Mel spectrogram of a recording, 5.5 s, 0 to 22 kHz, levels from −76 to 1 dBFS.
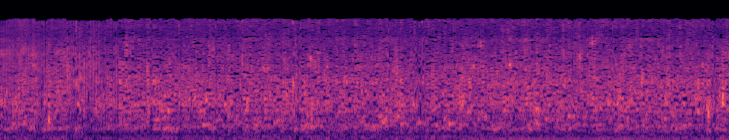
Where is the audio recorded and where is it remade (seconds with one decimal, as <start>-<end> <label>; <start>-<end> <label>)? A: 0.0-0.9 remade; 0.9-5.5 recorded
